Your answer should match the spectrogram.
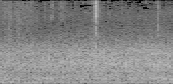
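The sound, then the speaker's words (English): Steady, loud rumble of a CLS car's engine and road noise as it drives past, a continuous low roar with no talking that holds at an even level from start to finish. “Um, hey, there's my car again. Actually, that's a mess, isn't it? That's a CLS.”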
